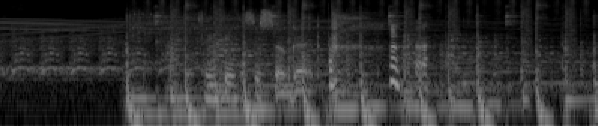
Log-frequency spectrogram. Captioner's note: laughing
